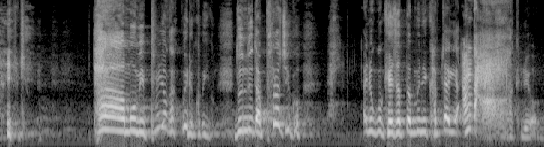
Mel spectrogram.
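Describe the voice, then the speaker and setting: A man's voice: extremely high pitch, brisk. A male pastor preaching a sermon and telling stories vividly, acting out the people in them, in a large worship hall. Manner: animated storytelling, acting out the people in his story. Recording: long hall reverb.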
